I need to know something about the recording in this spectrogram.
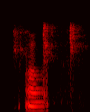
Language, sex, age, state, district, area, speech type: Manipuri, male, 18-30, Manipur, Chandel, rural, conversation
